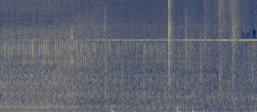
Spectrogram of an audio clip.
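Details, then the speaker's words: Boat diesel idling in the engine compartment, low uneven rumble with a thin steady high-pitched alarm tone above it; bilge/leak alarm still sounding the morning after; sensor being removed to check for water, cause unknown. "do you want to start the engine find out if it's even going off this morning yeah it's still going off"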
